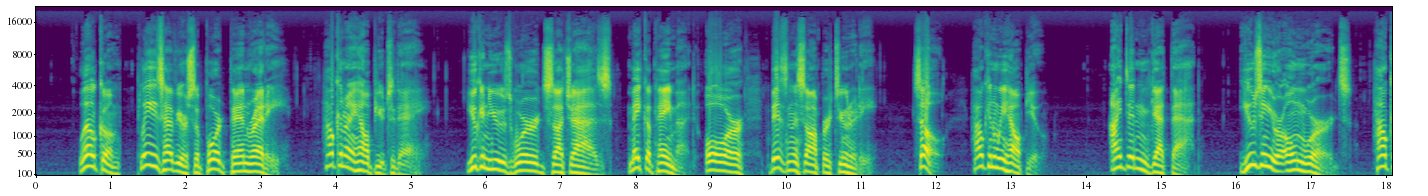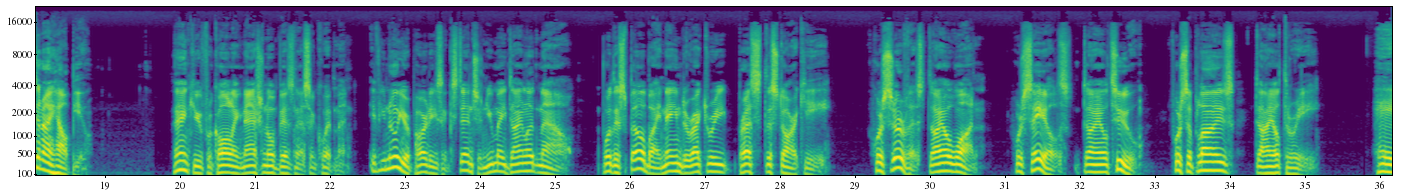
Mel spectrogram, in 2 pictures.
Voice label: PHONE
